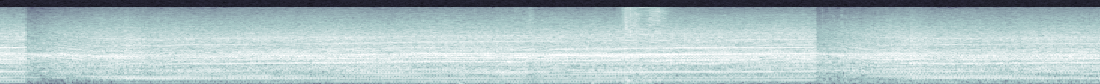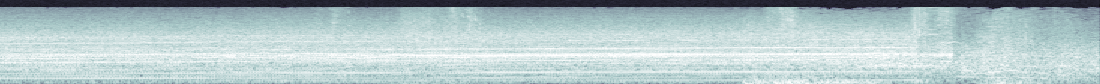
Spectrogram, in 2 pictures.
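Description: A racing car engine roars loudly, climbing in pitch through the gears.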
